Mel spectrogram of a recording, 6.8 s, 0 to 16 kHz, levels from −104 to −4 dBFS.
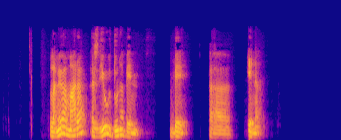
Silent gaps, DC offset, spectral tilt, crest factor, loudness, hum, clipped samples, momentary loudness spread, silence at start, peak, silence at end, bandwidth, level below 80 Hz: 3.14-3.37 s, 3.91-4.15 s, 4.76-4.87 s; under 0.1%; -8 dB/octave; 20 dB; -19 LUFS; none; under 0.1%; 16 LU; 1 s; -2 dBFS; 1.6 s; 7.6 kHz; -58 dBFS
